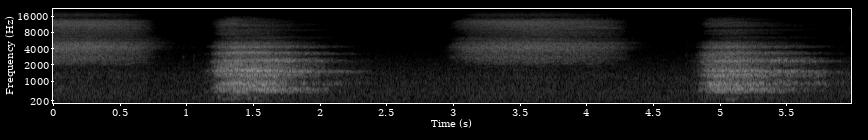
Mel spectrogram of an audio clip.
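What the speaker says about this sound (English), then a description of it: "We'll breathe 3 times here." Slow, deep breaths during a children's chair yoga session, with three long inhale and exhale cycles following one another in a steady rhythm, close and fairly soft, with no talking.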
